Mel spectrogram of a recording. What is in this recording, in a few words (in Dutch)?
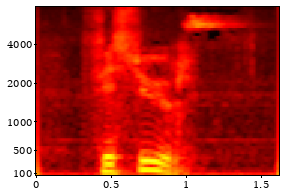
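"fissuur", Dutch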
